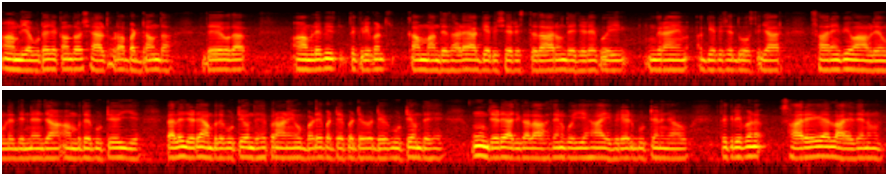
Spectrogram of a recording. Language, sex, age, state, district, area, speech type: Dogri, male, 30-45, Jammu and Kashmir, Reasi, rural, spontaneous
